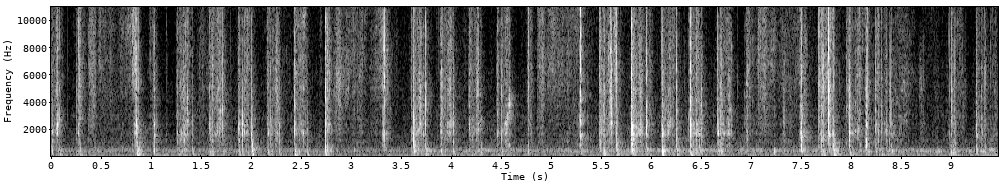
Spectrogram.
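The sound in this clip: Tarot cards are handled and dealt, making many quick, crisp paper snaps and flicks in an irregular rhythm. They are fairly quiet, with no talk over them.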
